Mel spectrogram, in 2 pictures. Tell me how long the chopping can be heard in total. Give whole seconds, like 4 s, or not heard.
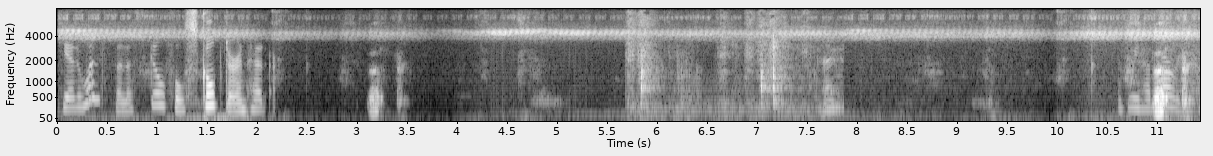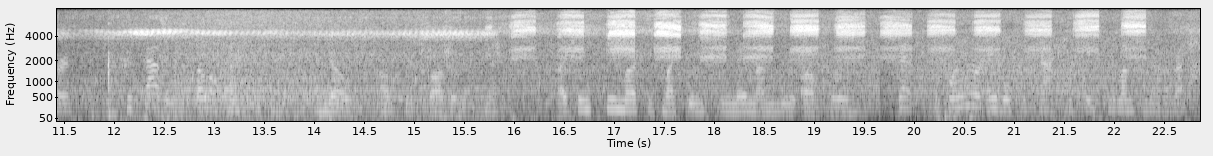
3 s.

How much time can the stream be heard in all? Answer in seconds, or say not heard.
12 s.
